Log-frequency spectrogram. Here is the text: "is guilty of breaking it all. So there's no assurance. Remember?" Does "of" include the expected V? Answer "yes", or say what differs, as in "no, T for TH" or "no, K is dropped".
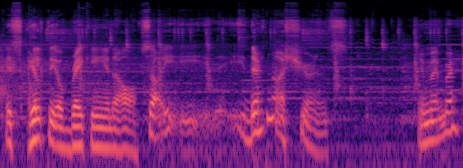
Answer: yes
